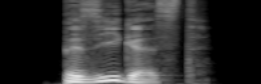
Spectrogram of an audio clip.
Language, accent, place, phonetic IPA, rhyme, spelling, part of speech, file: German, Germany, Berlin, [bəˈziːɡəst], -iːɡəst, besiegest, verb, De-besiegest.ogg
- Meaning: second-person singular subjunctive I of besiegen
